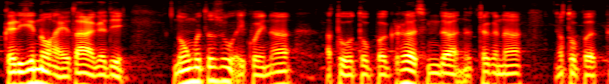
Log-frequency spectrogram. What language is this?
Manipuri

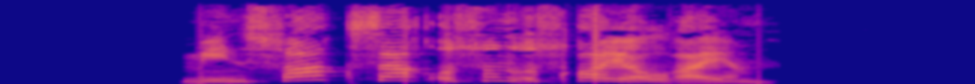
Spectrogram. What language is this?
Bashkir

